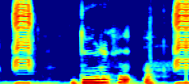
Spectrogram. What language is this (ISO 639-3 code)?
bho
